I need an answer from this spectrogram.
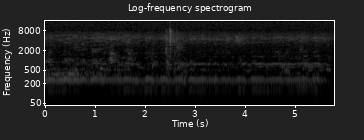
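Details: Large black European carpenter bee (Xylocopa violacea) buzzing continuously, a deep, even hum with several overtones and small pitch wobbles, briefly interrupted by a faint click midway.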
